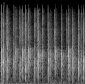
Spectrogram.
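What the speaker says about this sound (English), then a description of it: "let's throw in a little audience applause sound effect" Short audience applause sound effect, a quick burst of separate, crisp hand claps in an uneven rhythm, fairly faint and close.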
